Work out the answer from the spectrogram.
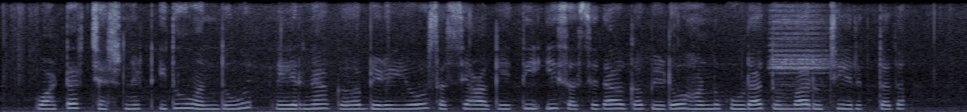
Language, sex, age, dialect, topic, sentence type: Kannada, female, 18-24, Dharwad Kannada, agriculture, statement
